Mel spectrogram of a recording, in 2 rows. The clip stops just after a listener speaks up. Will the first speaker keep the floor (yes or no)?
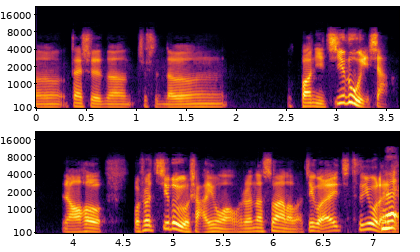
no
